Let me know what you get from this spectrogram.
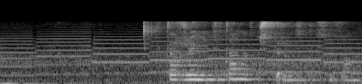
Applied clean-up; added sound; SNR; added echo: none; Trumpet; 10 dB; reverberation time 0.8 s.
